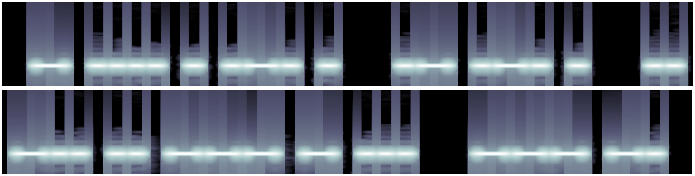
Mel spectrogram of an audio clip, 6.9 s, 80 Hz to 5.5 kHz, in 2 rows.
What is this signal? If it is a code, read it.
Morse code, heard as a keyed tone, about 25 wpm, 600 Hz. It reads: THERE ARE IDIOTS ON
